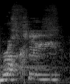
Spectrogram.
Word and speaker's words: Brockley: Tyneside, South Shield, a little place called Brockley. Brockley Wins. Brockley Wins, yes. I always thought cauliflower wins myself. Prefer that to broccoli, but I'm just saying. Right. Anyway. It sounds like the veg, but not.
